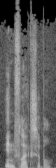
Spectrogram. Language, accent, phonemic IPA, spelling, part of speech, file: English, US, /ɪnˈflɛksəbl̩/, inflexible, adjective, En-us-inflexible.ogg
- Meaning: 1. Not flexible; not capable of bending or being bent 2. Not willing to change, e.g. one's opinion or habits 3. Not able to be changed or adapted to circumstances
